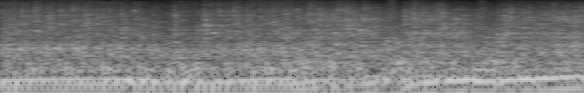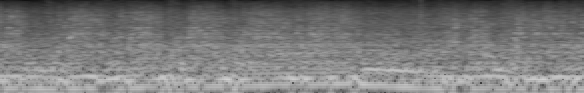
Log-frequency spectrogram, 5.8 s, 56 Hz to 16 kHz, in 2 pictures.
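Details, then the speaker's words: 1934 Chevrolet 1.5-ton truck, first run after about 70 years stored, following carb cleaning, sanded points, oiling, fresh gas and 6-volt battery: low, even idle rumble with no knocks, misses or hunting, no smoke, about 15 psi oil pressure; healthy. "started it can't believe it ain't even making any smoke I don't know what it was guys"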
